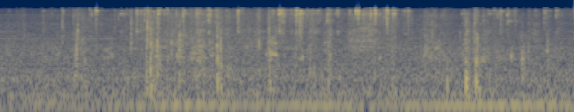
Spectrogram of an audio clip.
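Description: Two Great Danes play-fighting: paws scuffling and knocking on dirt, with a few short dog vocal sounds among the scrapes.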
